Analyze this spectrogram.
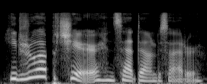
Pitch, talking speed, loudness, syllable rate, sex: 210 Hz, 290 wpm, -17 LUFS, 6.1 syllables/s, female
